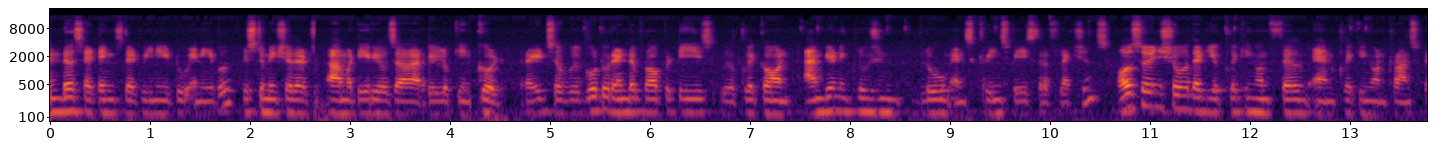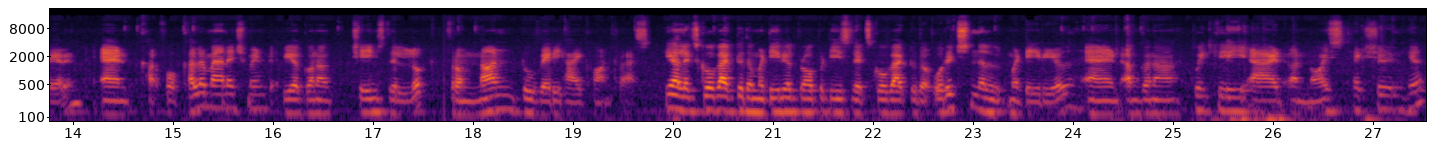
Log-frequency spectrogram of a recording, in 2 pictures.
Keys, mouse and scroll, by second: 5.4 click, 7.5 click, 8.4 click, 9.1 click, 10.4 middle drag, 13.0 click, 14.4 click, 15.1 drag, 16.6-18.1 drag, 18.6 middle drag, 19.4 middle drag, 20.4 click, 21.8 click, 22.6 middle click, 23.2 click, 24.1 click, 24.5 shift+a.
